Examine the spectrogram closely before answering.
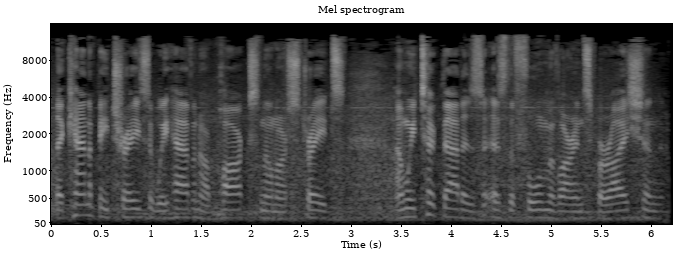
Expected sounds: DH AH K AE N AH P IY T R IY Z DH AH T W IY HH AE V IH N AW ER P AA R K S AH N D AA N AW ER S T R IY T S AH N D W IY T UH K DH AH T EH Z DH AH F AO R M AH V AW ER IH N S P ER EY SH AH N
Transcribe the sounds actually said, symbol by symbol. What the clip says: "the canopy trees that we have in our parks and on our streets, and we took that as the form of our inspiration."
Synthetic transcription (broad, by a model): DH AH K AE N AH B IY T R IY Z DH AH T W IY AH V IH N AW ER P AA R K S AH N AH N AW ER S T R IY T S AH N W IY T UH K DH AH T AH Z DH AH F AO R M AH V AW ER IH N S P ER EY SH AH N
